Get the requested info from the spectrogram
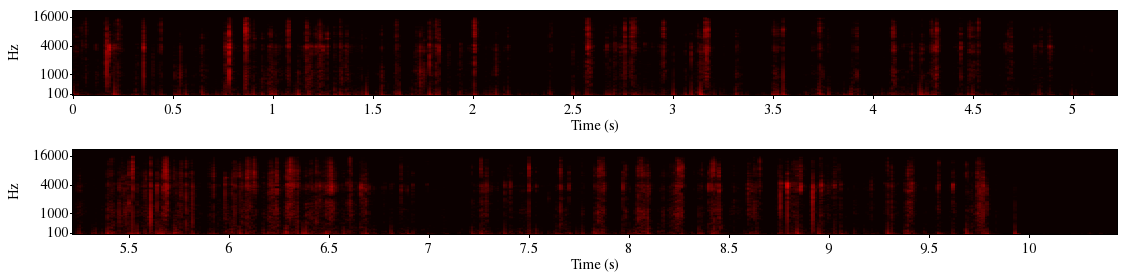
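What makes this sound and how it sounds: A hollow, dot-painted wooden rain stick with a woven rattan end cap is held and tilted while fingernails tap and scratch its painted surface. The result is a dense stream of quick, bright, dry clicks and scratchy rattling that swells and thins in waves for about ten seconds, then stops abruptly into silence.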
